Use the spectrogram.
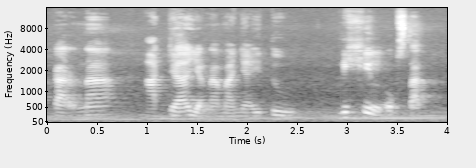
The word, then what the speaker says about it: nihil obstat: Karena ada yang namanya itu nihil obstat. Bacanya tulisannya nihil obstat, tapi mocone nihil obstat.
